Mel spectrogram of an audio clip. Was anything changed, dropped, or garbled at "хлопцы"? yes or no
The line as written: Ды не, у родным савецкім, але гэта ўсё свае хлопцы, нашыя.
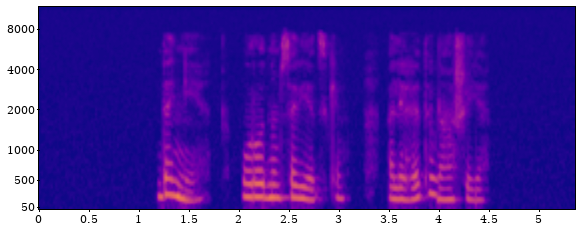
yes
